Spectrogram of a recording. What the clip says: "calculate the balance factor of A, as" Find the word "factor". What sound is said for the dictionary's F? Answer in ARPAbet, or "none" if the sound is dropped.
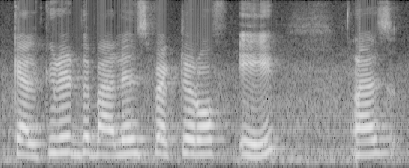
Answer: P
